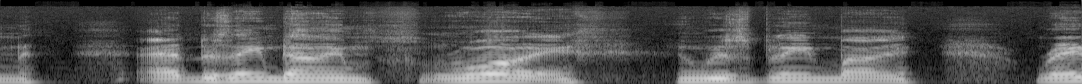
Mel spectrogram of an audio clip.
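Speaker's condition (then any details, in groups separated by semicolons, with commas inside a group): Cerebral palsy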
